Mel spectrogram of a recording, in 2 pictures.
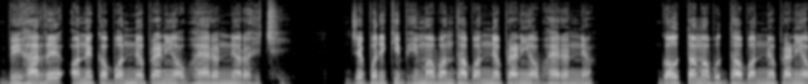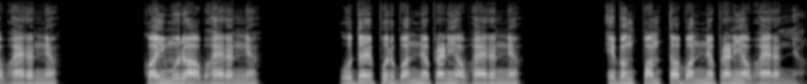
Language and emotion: Odia, neutral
